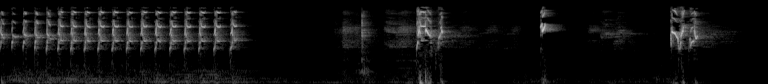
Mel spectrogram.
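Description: A small parrot chirps in a rapid, shrill trill, then gives sharp squawks.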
